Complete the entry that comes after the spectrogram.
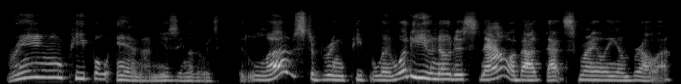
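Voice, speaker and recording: A woman teaching through an interactive children's read-aloud, modeling phrases slowly and asking prompting questions. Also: mid-range voice, lively intonation, gravelly, slightly rough. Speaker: reading teacher. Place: online video session.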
